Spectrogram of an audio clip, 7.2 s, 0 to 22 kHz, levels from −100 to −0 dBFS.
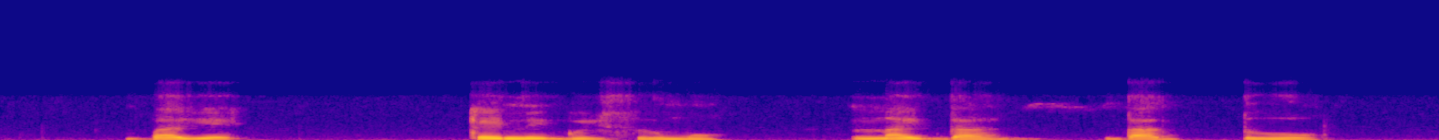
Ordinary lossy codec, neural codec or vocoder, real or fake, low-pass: Opus, 16 kbps; none; real; 7.2 kHz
